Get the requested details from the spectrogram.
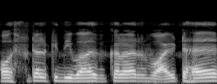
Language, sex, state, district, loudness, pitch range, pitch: Hindi, male, Bihar, Gaya, -13 LUFS, 150-160 Hz, 155 Hz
